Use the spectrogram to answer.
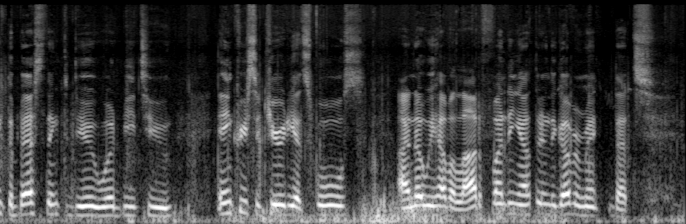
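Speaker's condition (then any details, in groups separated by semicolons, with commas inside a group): No condition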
